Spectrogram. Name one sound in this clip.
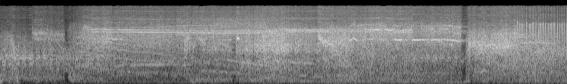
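A jet engine roars as a flying machine rushes past.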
